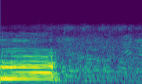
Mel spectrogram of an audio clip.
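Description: A cow mooing: one long call held at a steady low pitch, ending a little under a second in, with quieter voices and market noise behind.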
